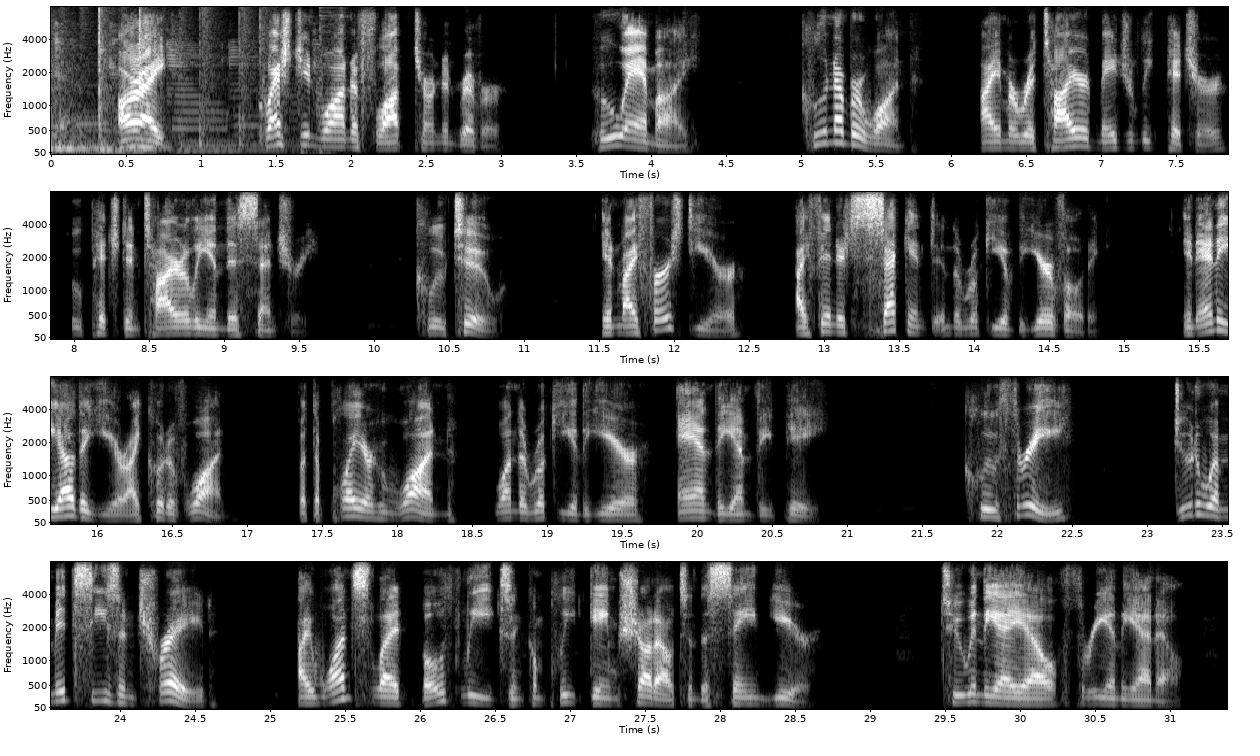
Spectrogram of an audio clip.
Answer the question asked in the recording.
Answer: So it is, in fact, CeCe Sabathia.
